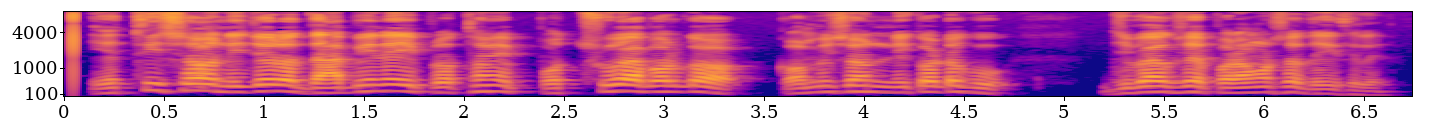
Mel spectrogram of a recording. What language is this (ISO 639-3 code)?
ori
